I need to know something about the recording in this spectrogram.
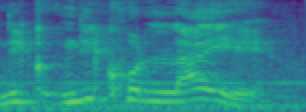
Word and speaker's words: Nikolai: Ei ausgesprochen. Nikolai.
